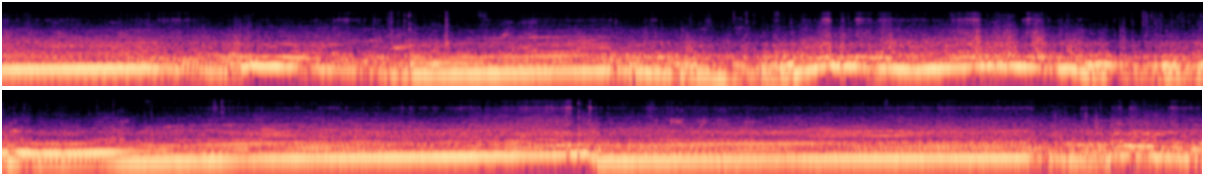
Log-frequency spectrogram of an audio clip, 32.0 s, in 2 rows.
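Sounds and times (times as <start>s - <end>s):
rally car engine revving: 0.0s - 32.0s.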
